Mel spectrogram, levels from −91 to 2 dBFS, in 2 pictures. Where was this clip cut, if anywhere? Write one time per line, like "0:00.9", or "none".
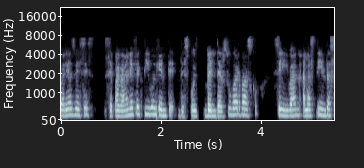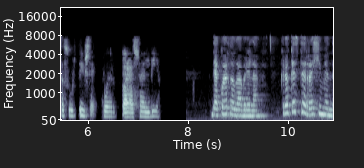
0:01.9
0:02.7
0:06.3
0:06.6
0:07.0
